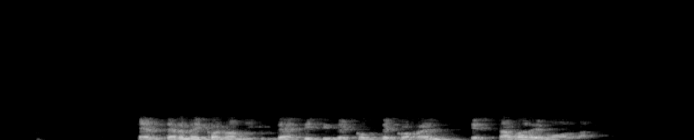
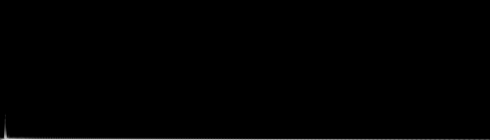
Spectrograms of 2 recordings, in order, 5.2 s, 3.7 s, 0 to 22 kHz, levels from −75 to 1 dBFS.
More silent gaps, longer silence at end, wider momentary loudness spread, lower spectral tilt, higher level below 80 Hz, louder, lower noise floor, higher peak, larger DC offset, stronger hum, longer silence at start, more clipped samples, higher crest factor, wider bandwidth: neither; second, 0.75 s vs 1.1 s; second, 9 LU vs 25 LU; second, -10.5 dB/octave vs -15 dB/octave; second, -64 dBFS vs -14 dBFS; second, -24 LUFS vs -17 LUFS; first, -76 dBFS vs -45 dBFS; second, -8 dBFS vs -2 dBFS; neither; neither; first, 1.05 s vs 0 s; neither; first, 18 dB vs 12 dB; first, 3.8 kHz vs 1 kHz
